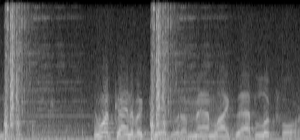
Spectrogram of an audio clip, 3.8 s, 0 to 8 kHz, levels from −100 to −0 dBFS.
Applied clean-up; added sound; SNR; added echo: none; Mechanisms; 4 dB; none.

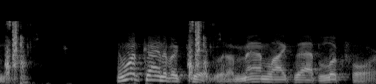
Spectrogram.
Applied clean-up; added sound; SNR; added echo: neural mask model Resemble Enhance denoiser.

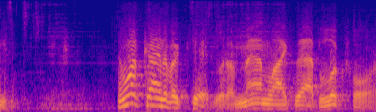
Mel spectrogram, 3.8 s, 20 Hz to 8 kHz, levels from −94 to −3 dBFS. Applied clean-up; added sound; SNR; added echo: neural separator model SepFormer DNS4.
